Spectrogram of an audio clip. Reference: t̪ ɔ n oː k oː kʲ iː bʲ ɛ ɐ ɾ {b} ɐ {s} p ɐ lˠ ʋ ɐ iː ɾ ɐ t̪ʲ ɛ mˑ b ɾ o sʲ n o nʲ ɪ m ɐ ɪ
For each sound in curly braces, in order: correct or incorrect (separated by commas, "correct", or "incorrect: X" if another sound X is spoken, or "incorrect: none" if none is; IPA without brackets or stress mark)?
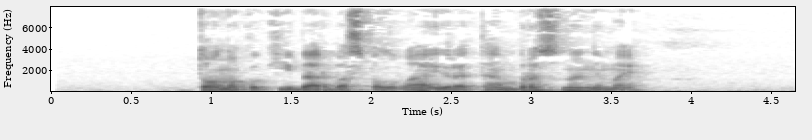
correct, correct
